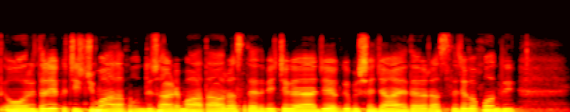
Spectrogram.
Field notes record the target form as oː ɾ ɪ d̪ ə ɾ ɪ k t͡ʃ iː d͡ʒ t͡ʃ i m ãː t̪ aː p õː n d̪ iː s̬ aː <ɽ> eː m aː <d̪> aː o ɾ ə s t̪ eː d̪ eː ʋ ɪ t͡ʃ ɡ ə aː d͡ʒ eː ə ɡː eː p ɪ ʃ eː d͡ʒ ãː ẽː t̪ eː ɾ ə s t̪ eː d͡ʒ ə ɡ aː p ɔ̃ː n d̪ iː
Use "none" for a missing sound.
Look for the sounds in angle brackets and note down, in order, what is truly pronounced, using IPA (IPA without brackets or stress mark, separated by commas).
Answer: ɽ, t̪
